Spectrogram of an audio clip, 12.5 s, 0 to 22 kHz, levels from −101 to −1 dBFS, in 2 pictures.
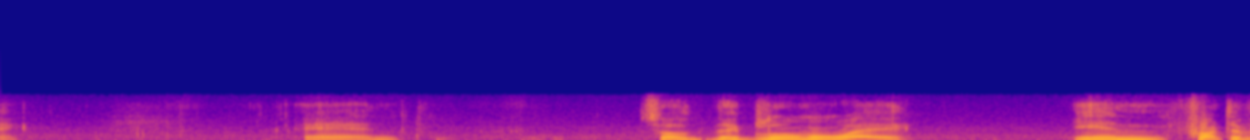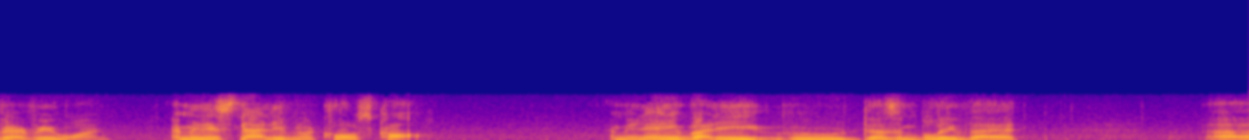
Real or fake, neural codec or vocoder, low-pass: real; none; 7.2 kHz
